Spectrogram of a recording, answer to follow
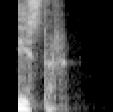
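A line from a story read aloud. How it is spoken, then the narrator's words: Quiet reply. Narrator (Russian): тихо ответил я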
